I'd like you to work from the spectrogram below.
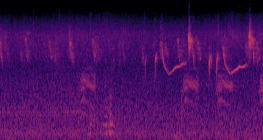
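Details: A Blyth's reed warbler in Pavlodar sings soft ticks and chips, then clear whistles that swoop up and down, two of them long and sliding, with faint background noise throughout.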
